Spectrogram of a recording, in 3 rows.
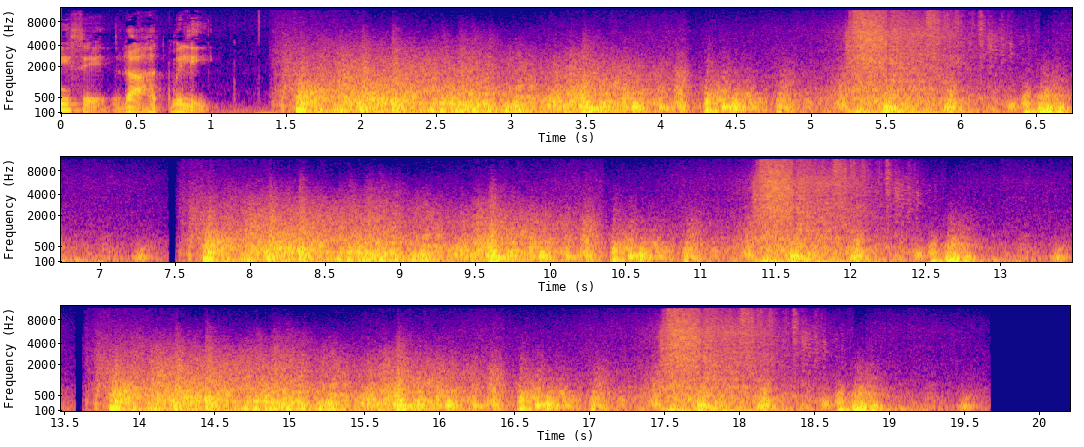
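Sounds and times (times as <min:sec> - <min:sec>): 
speech: 0:00.0 - 0:01.7
steady heavy rain over Delhi and the national capital region: 0:01.4 - 0:06.7, 0:07.5 - 0:12.8, 0:13.6 - 0:18.9
deep rolling thunder over Delhi and the national capital region: 0:01.4 - 0:19.3.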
